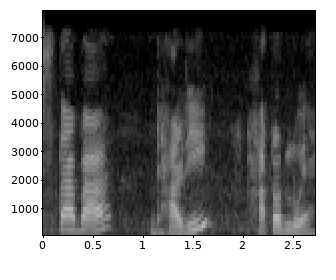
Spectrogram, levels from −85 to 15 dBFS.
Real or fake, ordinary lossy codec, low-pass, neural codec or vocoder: real; AAC, 48 kbps; 7.2 kHz; none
